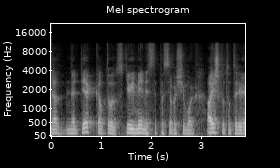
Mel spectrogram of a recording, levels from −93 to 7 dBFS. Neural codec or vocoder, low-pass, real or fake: codec, 16 kHz in and 24 kHz out, 0.8 kbps, FocalCodec, streaming, 65536 codes; 10.8 kHz; fake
